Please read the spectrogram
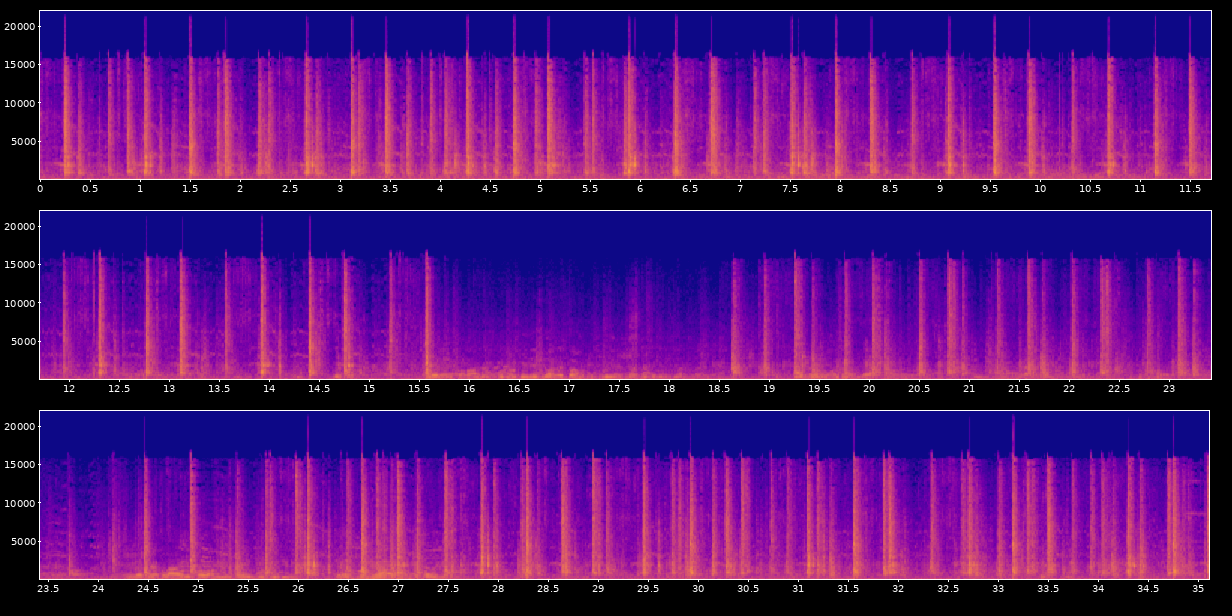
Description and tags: Bhagalpur, silk weaving handlloom
In an Indian textile weaving mill at Bhagalpur, in Bihar state, we hear a handloom working, weaving silk fabric.
clack, clatter, factory, field-recording, hand-craft, industrial, loom, silk, textile, weaver, weaving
